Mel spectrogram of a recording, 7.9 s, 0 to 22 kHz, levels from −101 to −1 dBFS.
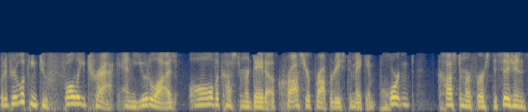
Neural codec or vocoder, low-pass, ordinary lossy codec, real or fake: vocoder, 24 kHz, 100 mel bands, Vocos; 3.6 kHz; MP3, 32 kbps; fake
